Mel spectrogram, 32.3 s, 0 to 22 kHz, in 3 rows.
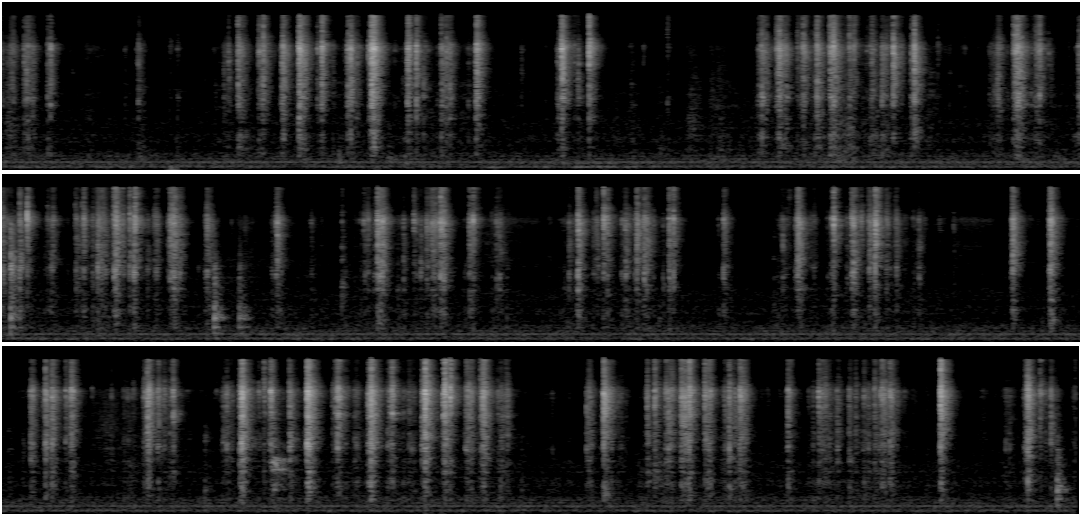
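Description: Plastic 3x3 Rubik's Cube being turned fast by hand during a solve: rapid clicking of the layers in flurries of a few seconds, broken by short pauses.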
